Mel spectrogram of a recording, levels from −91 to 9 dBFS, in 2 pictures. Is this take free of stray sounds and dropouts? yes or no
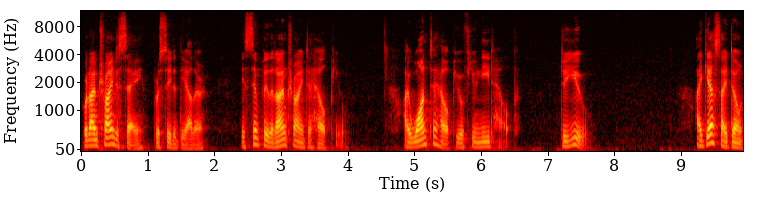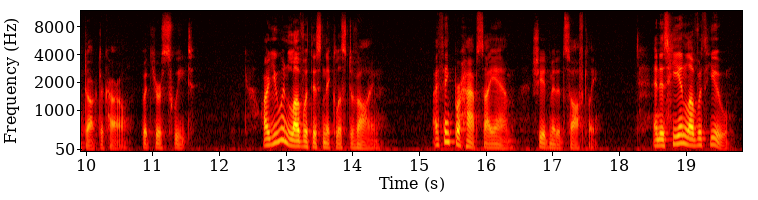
yes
